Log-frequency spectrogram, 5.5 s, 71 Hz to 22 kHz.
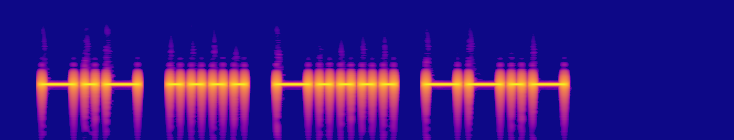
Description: Morse code, heard as a keyed tone, about 15 wpm, 700 Hz. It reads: KH6Q
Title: DXCC-100 Call Signs - 4 Characters - Repeated 3x - 15wpm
